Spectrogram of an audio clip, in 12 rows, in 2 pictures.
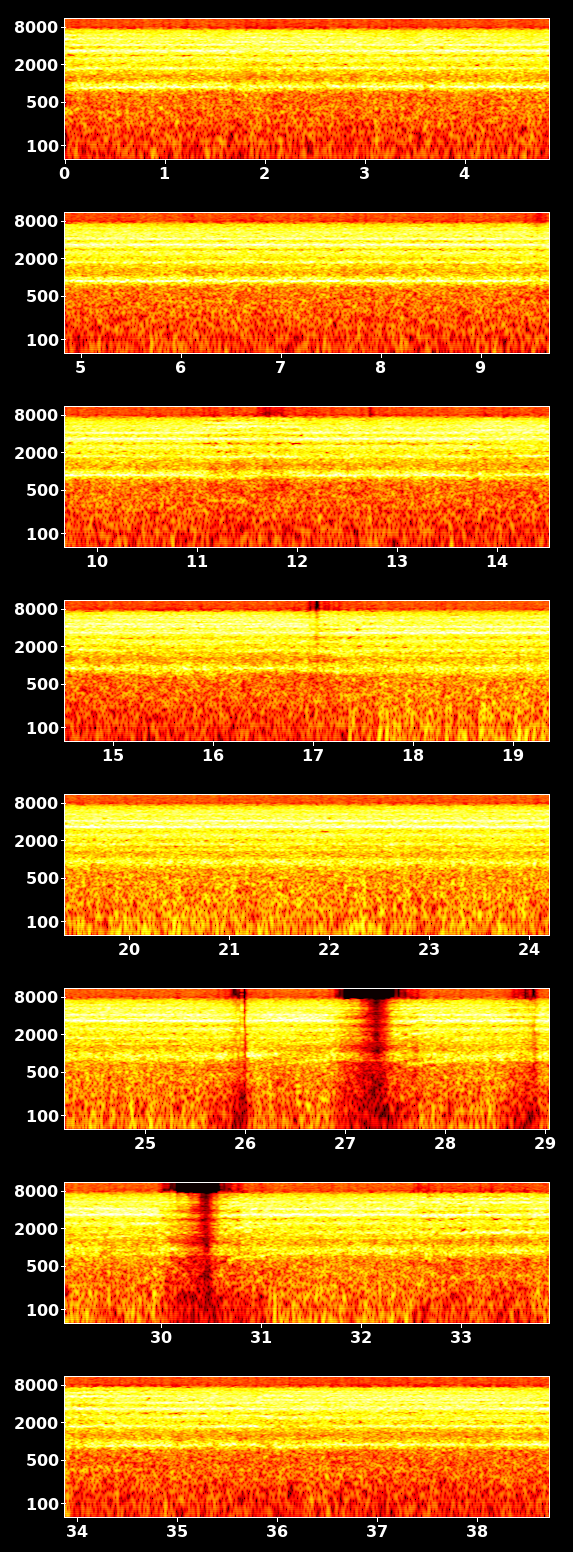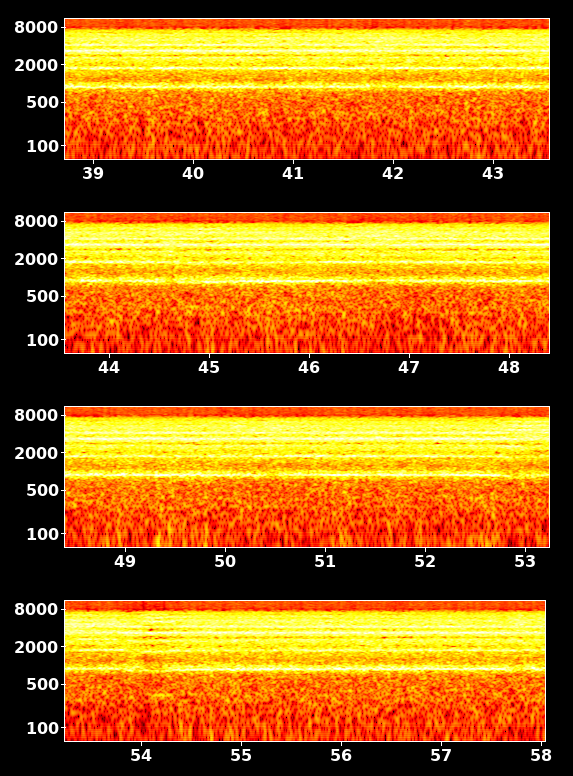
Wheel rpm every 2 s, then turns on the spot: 230, 230, 230, 230, 230, 230, 230, 230, 220, 210, 210, 210, 200, 90, 110, 120, 210, 230, 220, 230, 230, 230, 230, 230, 230, 230, 230, 230, 230.
28-30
